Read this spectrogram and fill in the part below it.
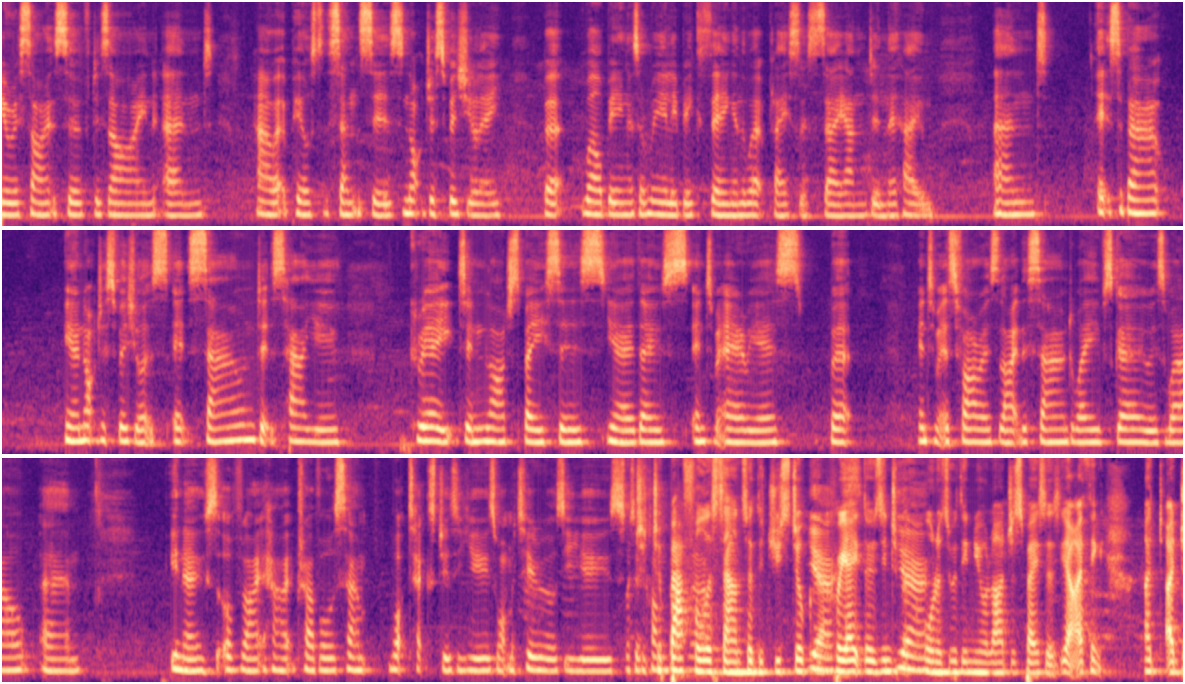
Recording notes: recorded in front of a live audience at Decorex 2019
